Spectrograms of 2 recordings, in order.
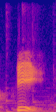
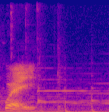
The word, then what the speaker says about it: quay: a k yeah k q a y it's pronounced K or key looks like it should be Quay it does look like that that that's a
